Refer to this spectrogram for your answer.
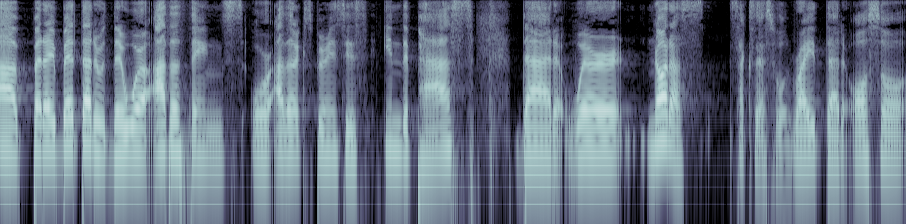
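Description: A woman with a Spanish accent speaks at a fairly slow pace and medium pitch. The sound is dry and close with no echo, and her pitch varies in an ordinary way. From Argentina. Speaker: podcast host. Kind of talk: interview. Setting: video call.

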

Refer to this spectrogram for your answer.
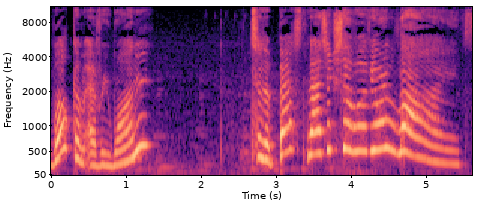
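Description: Over music in the background, a woman uses a put-on character voice with an extremely high pitch and very wide pitch swings, at a fairly slow pace with long, frequent pauses. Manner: theatrical.

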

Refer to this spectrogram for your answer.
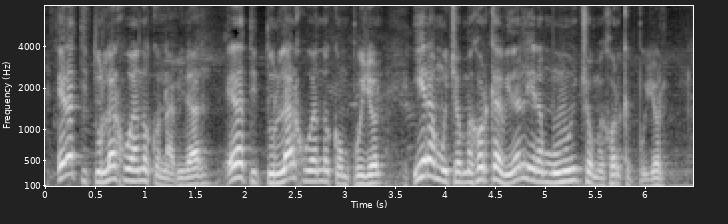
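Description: A man with a high voice talks at a fairly quick pace, his pitch swinging very widely. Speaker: podcast co-host. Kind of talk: casual chat.

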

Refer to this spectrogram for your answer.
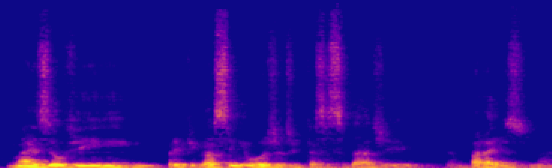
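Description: In a room with audible echo, a man with a very deep, low pitch and a dark, mellow, somewhat breathy tone talks at a fairly slow pace with fairly even intonation. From Santos, São Paulo state, Brazil. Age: 50s. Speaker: local handyman and mentor. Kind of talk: interview conversation.

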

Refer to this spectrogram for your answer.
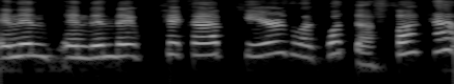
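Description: A woman speaks at a moderate pace. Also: dry, close sound with no echo. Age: 40s. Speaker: podcast co-host. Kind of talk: casual chat.

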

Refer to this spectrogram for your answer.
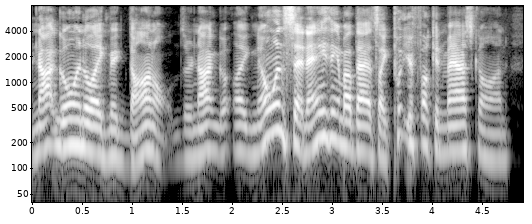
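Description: Lively intonation and a very fast pace come through on a very clean recording with a silent background. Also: man. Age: 20s. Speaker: podcast host and music producer. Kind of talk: casual chat. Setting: studio.

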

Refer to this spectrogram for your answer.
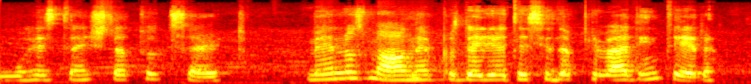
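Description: Very fast speech from a woman with a fairly high pitch and ordinary pitch variation, over noticeable background noise. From interior of São Paulo state, Brazil. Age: 20s. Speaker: nurse. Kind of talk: casual chat.

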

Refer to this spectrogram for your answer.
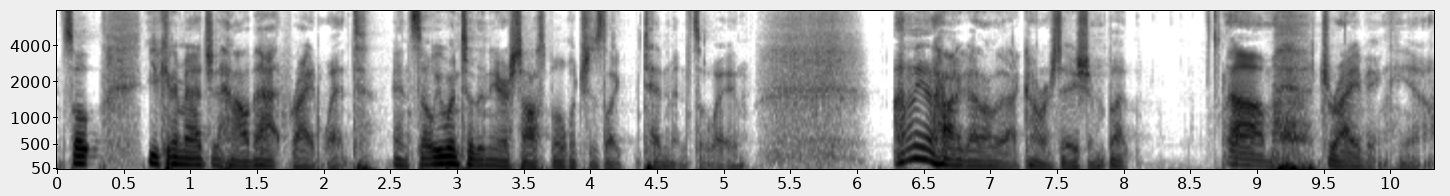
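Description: A man with a very deep, low voice and vocal fry talks at a very fast pace with lively intonation. His loudness swings widely, and he takes long, frequent pauses. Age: 30s. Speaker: podcast host. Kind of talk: casual monologue. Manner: hesitant, many fillers.

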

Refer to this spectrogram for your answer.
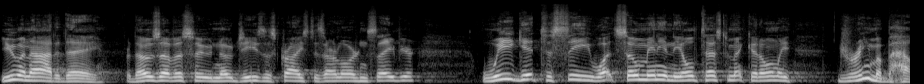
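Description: Here a man speaks with a Southern US accent at a moderate pace. His voice is high. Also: ordinary pitch variation. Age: 40s. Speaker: pastor. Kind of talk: sermon. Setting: church.

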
